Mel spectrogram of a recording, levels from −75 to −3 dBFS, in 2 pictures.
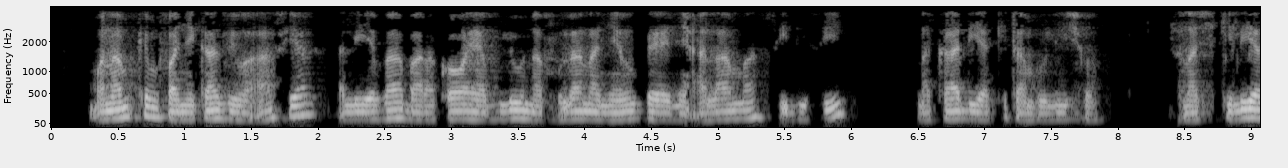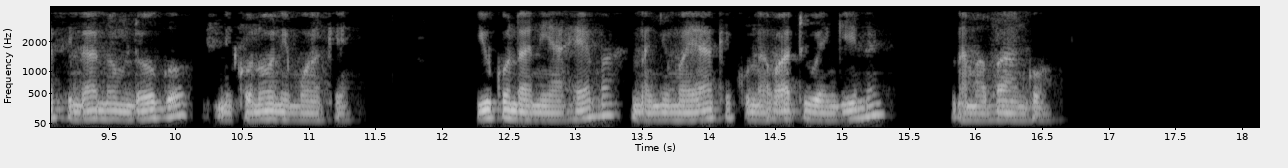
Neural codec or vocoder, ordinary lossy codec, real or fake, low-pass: none; AAC, 16 kbps; real; 3.6 kHz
